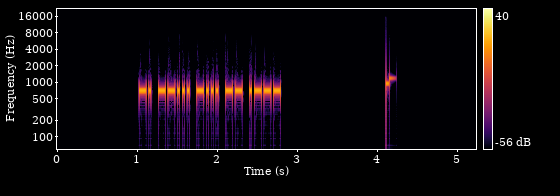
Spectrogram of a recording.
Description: Morse code, heard as a keyed tone, about 37 wpm, 700 Hz. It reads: N7BMJ
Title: USA Call Signs - 5 Characters - 3x Character Spacing - 40wpm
